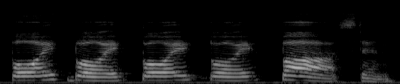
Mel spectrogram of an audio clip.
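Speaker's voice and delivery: put-on loud, punchy Boy and Boston with popped B's; loud jaw-relaxing chant of Boy and Boston; loud repeated phrase. Shown as a demonstration. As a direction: pop each B hard to loosen the jaw. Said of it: "Let's do one more".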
